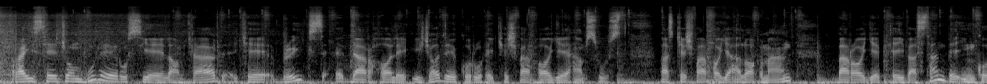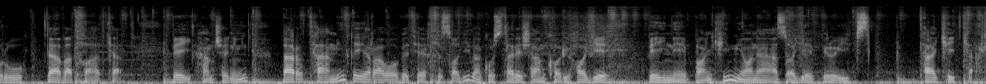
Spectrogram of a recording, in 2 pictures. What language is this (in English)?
Persian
